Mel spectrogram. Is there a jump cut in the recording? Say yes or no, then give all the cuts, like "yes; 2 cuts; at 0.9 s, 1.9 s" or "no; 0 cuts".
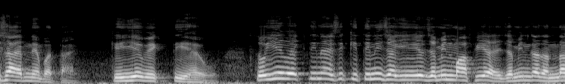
no; 0 cuts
